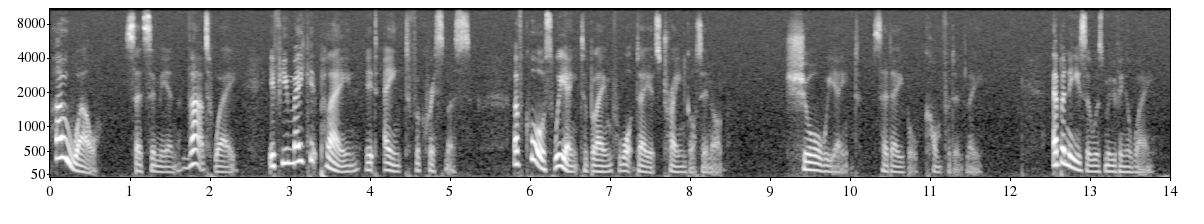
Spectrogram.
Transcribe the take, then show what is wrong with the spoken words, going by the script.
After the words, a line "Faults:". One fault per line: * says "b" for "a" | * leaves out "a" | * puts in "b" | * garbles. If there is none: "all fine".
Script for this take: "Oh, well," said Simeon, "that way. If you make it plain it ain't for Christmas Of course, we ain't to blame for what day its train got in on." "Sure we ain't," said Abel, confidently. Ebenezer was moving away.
"Oh, well," said Simeon, "that way. If you make it plain it ain't for Christmas Of course, we ain't to blame for what day its train got in on." "Sure we ain't," said Abel, confidently. Ebenezer was moving away.
Faults:
all fine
